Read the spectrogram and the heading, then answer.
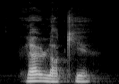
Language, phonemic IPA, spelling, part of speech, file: Dutch, /ˈlœylɑkjə/, luilakje, noun, Nl-luilakje.ogg
- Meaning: diminutive of luilak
